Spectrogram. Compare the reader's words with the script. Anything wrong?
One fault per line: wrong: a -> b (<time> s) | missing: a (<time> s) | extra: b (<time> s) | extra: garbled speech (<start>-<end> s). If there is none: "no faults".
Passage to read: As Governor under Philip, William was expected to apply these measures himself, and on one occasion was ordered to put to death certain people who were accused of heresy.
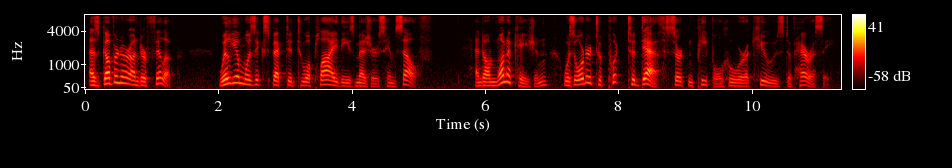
no faults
